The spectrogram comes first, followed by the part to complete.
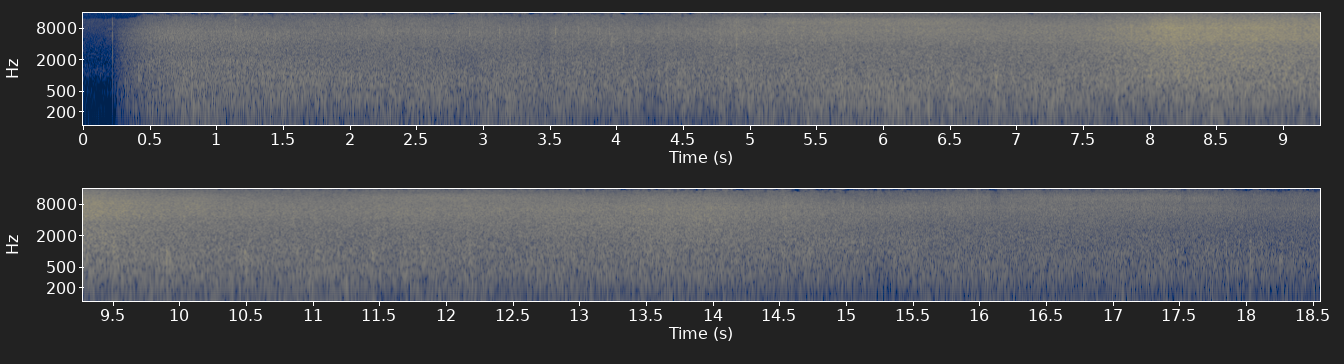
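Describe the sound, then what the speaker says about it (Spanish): Calm sea waves as an audio drama effect, a steady, dense wash of surf that holds at an even level throughout with no voices. "El mar estaba en calma"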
